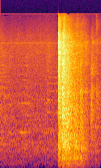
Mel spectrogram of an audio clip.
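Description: A single loud bang about a second in, dying away over about half a second.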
